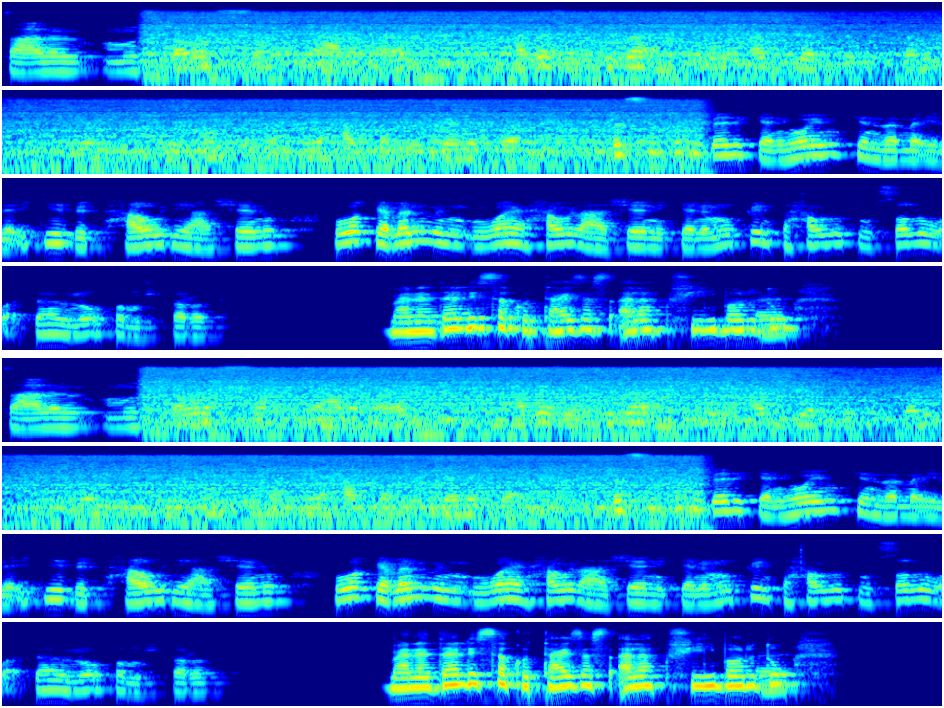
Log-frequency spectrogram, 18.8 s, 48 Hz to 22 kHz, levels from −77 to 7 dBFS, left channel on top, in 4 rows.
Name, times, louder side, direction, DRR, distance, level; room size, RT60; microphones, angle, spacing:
voice 1, 0.0-2.1 2.5-4.7 5.0-7.3 7.7-10.8 11.1-15.1 17.9-18.0, left 1 dB, 10° left, 0.4 m, -34 dB
sound 1, 0.7-8.2, right 1 dB, 25° right, 1.2 m, -33 dB
voice 2, 16.0-18.3, right 4 dB, 75° right, 0.7 m, -28 dB
4.4 x 2.7 x 4.2 m
head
